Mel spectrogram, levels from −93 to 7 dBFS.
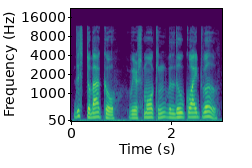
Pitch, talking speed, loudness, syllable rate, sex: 145 Hz, 160 wpm, -16 LUFS, 4.9 syllables/s, male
